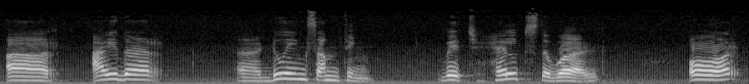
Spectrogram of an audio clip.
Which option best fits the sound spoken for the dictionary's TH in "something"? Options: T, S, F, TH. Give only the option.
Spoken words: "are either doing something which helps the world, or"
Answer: T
